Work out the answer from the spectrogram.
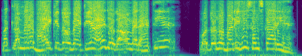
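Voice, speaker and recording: A man's voice: very high voice, brisk, gravelly, recorded from a distance, pitched above the performer's own voice. A man voicing a scheming, helpful friend in a moral story, coaxing and persuasive as he gives advice.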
